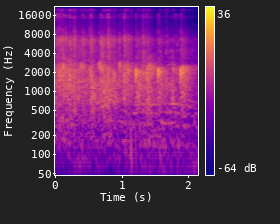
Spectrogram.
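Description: An audience in a college hall at an Urdu poetry event claps and applauds loudly and steadily, a dense continuous wash of hands with a few sharper claps standing out near the end.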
